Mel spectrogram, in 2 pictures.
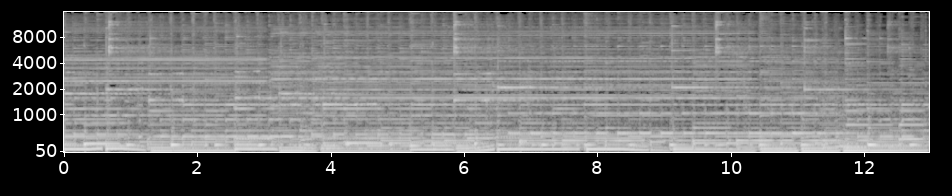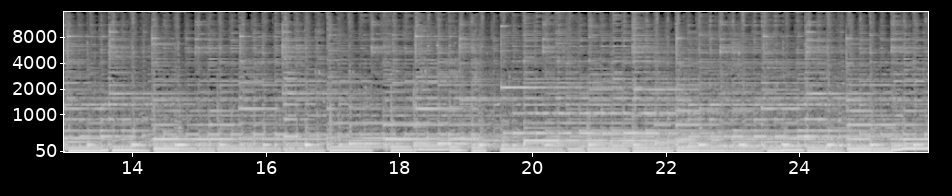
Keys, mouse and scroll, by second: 0.3 KP_3, 0.8 click, 1.3 b, 3.1 click, 3.8 b, 6.5 click, 7.4 b, 8.6 click, 8.8 scroll down 1, 8.8 middle click, 9.2-9.6 scroll up 1, 9.6 click, 9.7 middle click, 10.2 Tab, 10.5 click, 10.6-12.9 middle drag, 11.4 ctrl+KP_7, 11.9 g, 12.9 click, 13.4-14.1 middle drag, 13.4 g, 14.1 click, 14.2 scroll down 2, 14.3-15.9 middle drag, 15.2 scroll down 1, 15.5 KP_1, 15.9 scroll up 1, 16.1 scroll down 1, 16.5 KP_1, 16.7 scroll down 1, 16.9 middle click, 17.2 scroll up 1, 17.4 click, 17.5 middle click, 17.7 KP_1, 17.9 scroll up 1, 18.1-18.5 scroll down 1, 18.5 middle click, 18.5 s, 19.2 click, 19.3-20.4 middle drag, 19.4 scroll down 1, 20.3 scroll down 1, 20.4 click, 20.5-22.1 middle drag, 20.9 scroll up 1, 21.8 ctrl+KP_7, 22.1 click, 22.5 g, 23.3 click, 23.8 g, 24.2 click, 24.3 scroll down 1, 24.3 middle click, 24.7 scroll up 1, 24.8 middle click, 25.0 scroll down 1, 25.1 middle click, 25.5 scroll up 1, 25.7 middle click.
